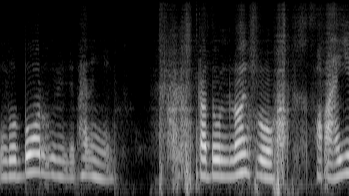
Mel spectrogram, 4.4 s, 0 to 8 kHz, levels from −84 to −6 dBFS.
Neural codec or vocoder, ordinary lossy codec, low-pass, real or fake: codec, 16 kHz, 0.7 kbps, FocalCodec; none; none; fake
